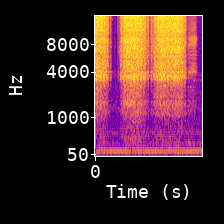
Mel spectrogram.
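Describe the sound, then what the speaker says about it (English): Steady abrasive rasping of a sanding block rubbed back and forth over a surface, close and continuous with brief pauses, no voices. "hitting it with the sanding block"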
